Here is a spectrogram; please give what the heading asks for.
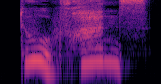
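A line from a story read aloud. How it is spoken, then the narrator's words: Joyful whisper. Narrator (German): flüsterte Hans freudig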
